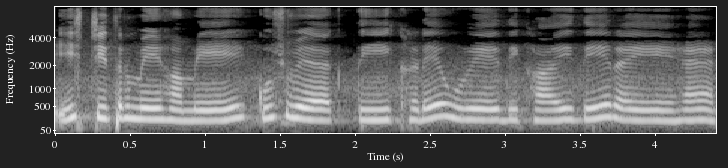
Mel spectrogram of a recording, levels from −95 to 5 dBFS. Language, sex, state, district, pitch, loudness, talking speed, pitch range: Hindi, female, Uttar Pradesh, Shamli, 215 Hz, -14 LUFS, 150 wpm, 210-240 Hz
